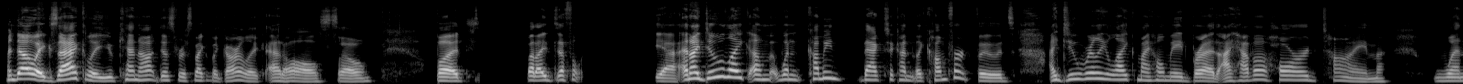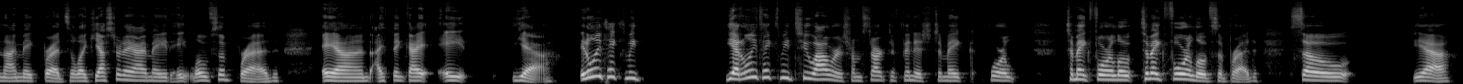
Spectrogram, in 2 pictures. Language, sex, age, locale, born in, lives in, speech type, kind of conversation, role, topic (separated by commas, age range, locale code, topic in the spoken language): English, female, 50-54, en-US, United States, United States, conversation, podcast, guest, How do our backgrounds and experiences shape what foods bring us comfort?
